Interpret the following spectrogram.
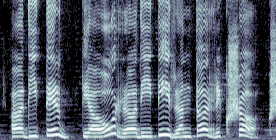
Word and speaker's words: अदितिर्द्यौ: अब यहाँ जब उच्चारण होगा तो कैसे होगा, ये जो रेफा है ये इस ती के साथ उच्चारित होगा और तदुपरांत द का उच्चारण, तिर्द्यौ, इस प्रकार उच्चारण स्पष्ट करते हुए आगे चलते हैं। अदितिर्द्यौ रदिति रंत ऋक्ष, क्ष का उच्चारण ध्यान देंगे।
